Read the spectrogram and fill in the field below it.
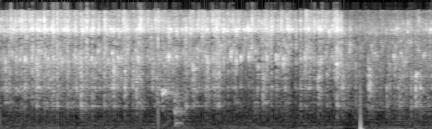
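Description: Green chillies sizzle in hot oil in a pan for gongura mutton curry, a steady close frying hiss throughout with a sharp clink near the end.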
